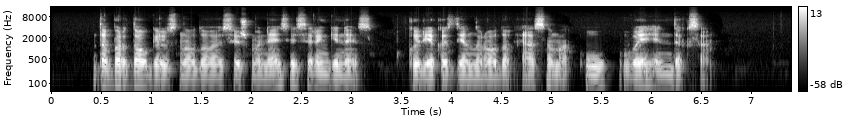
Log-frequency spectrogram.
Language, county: Lithuanian, Marijampolė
